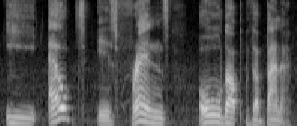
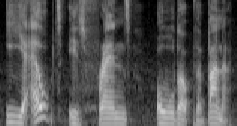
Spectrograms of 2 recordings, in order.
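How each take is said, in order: First: The H sounds at word starts are dropped. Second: The same.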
